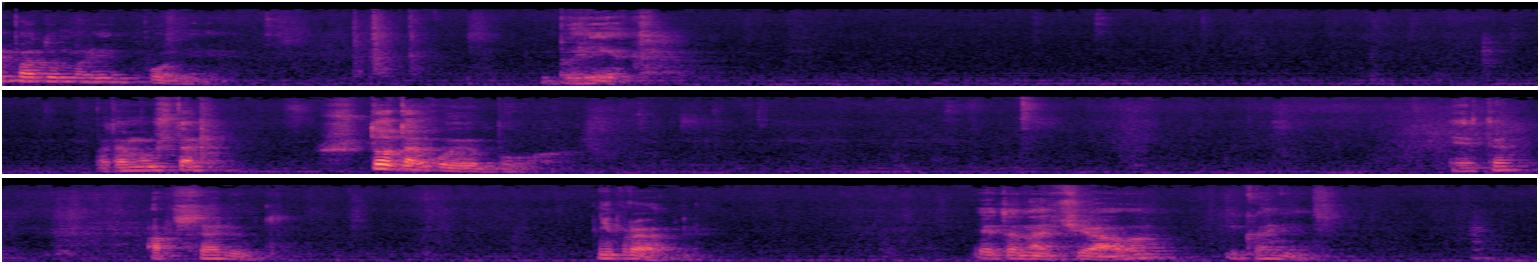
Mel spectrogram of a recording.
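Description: An elderly man speaks calmly in short bursts with long pauses.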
